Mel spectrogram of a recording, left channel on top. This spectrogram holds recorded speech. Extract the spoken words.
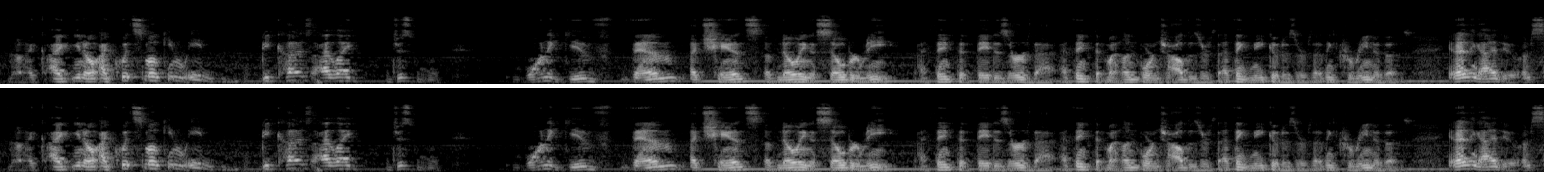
I quit smoking weed because I just want to give them a chance of knowing a sober me. I think that they deserve that. I think that my unborn child deserves that. I think Nico deserves that. I think Karina does. And I think I do.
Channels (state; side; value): identical; both; correlation 1.00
